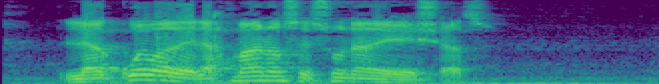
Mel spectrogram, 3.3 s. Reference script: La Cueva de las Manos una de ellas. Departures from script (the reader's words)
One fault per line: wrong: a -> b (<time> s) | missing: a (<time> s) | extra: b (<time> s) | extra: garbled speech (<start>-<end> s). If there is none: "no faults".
extra: es (1.5 s)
